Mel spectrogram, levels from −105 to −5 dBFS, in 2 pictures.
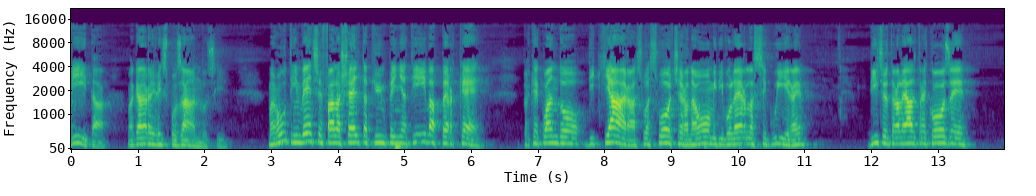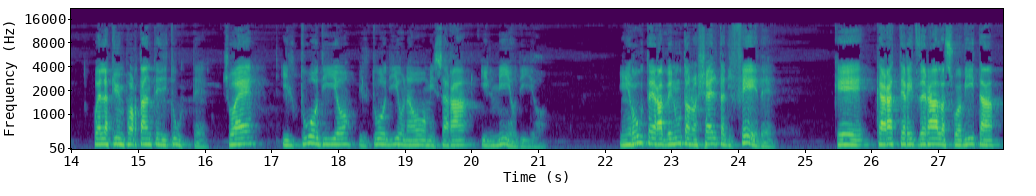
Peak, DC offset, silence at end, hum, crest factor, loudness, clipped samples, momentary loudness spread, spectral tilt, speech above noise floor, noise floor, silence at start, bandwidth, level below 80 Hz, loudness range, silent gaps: -4 dBFS; under 0.1%; 0.05 s; none; 24 dB; -26 LUFS; under 0.1%; 16 LU; -4 dB/octave; 49 dB; -76 dBFS; 0 s; 13.5 kHz; -64 dBFS; 10 LU; none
